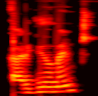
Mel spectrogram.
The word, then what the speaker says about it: argument: अगला शब्द है ARGUMENT, आर्ग्यूमेंट, और इसका अर्थ होता है तर्क।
